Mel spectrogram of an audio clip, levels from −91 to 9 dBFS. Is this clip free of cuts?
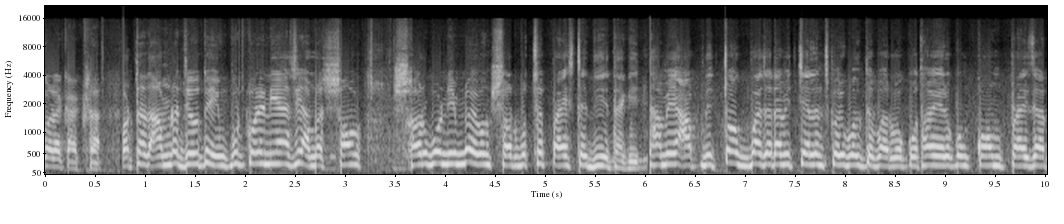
no; 2 cuts; at 0.8 s, 6.1 s

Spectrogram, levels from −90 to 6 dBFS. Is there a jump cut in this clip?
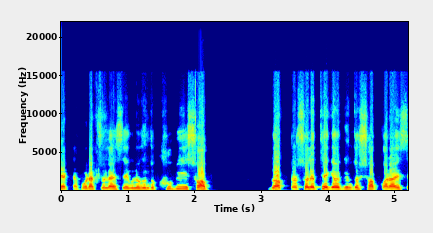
no; 0 cuts

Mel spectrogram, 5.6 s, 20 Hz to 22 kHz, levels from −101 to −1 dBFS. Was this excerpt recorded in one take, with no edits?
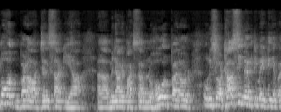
yes; 0 cuts

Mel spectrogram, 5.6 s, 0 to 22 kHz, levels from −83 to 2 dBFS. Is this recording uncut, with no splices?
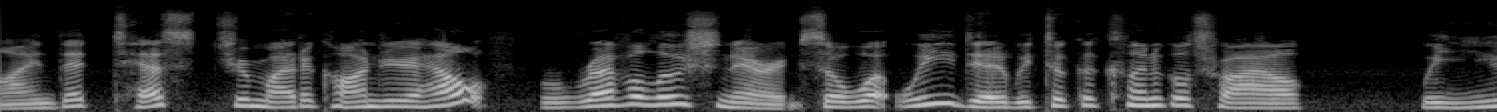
no; 2 cuts; at 2.0 s, 3.0 s

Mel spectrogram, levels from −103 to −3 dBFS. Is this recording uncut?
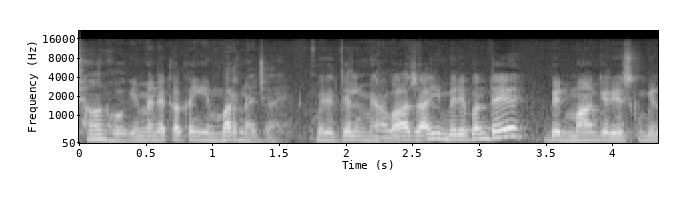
no; 2 cuts; at 1.8 s, 3.4 s

